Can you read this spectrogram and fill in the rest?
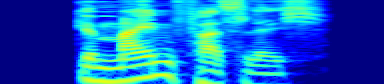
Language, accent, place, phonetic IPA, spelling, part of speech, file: German, Germany, Berlin, [ɡəˈmaɪ̯nˌfaslɪç], gemeinfasslich, adjective, De-gemeinfasslich.ogg
- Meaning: universally comprehensible; exoteric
